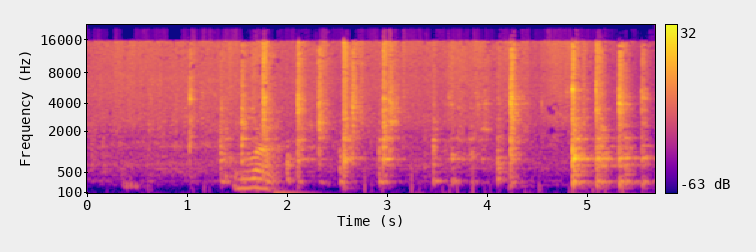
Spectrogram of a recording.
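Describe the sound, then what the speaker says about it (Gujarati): Tomatoes go into a hot pan for a gravy for bharela baingan sabji, followed by repeated scraping stirs and clinks of a spoon over a soft sizzle, with a brief spoken exclamation. "હવે ટમેટા નાખી દઈએ. ટમેટાની ગ્રેવી."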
